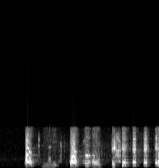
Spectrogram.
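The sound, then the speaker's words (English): A female dog barks repeatedly at someone at the front door, a quick series of sharp, loud barks with a few softer yips and whines mixed in, no voices heard. “My dog decides she wants to talk.”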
